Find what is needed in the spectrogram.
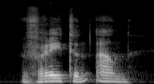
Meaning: inflection of aanvreten: 1. plural present indicative 2. plural present subjunctive
- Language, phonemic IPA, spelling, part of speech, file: Dutch, /ˈvretə(n) ˈan/, vreten aan, verb, Nl-vreten aan.ogg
